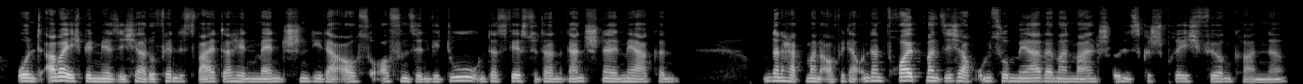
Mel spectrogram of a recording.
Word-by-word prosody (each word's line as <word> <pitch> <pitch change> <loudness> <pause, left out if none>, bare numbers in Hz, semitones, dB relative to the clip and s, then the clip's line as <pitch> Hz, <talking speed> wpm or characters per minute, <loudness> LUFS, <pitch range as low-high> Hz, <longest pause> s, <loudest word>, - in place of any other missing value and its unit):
Und 150 -1 +3
aber 175 0 +8
ich 150 0 +2
bin 145 -2 +2
mir 135 -1 +2
sicher, 130 +3 0
du 120 - 0
findest 140 0 -4
weiterhin 135 +1 +1
Menschen, 135 +2 0
die 140 -2 -2
da - - +1
auch 135 0 0
so - - -8
offen 140 +2 -3
sind 130 -1 -3
wie 135 - -3
du 170 +6 +3
und 135 - -5
das 145 -2 -4
wirst 145 -1 +1
du - - -6
dann 130 -1 -2
ganz 140 +2 0
schnell 140 -2 +1
merken. 130 -1 -2 0.8
Und - - -6
dann 160 -1 +4
hat 135 0 -1
man 140 -2 +1
auch - - -3
wieder 145 - -4
und 155 - -3
dann 170 -2 0
freut 180 0 +5
man 165 -2 +3
sich 150 +2 0
auch 140 -1 -2
umso 150 0 -3
mehr, 145 0 +1
wenn 145 -1 0
man 135 -1 -1
mal 125 +1 0
'n 135 - -7
schönes 130 -2 -4
Gespräch 140 0 -5
führen 135 -1 -3
kann, 115 -2 -5
ne? 120 +4 -4
140 Hz, 225 wpm, -22 LUFS, 130-150 Hz, 0.8 s, aber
